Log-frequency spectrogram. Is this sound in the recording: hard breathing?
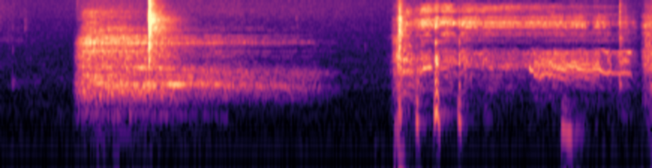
yes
